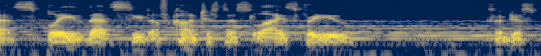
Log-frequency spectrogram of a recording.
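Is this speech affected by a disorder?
Yes: cerebral palsy; diagnosed at birth.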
